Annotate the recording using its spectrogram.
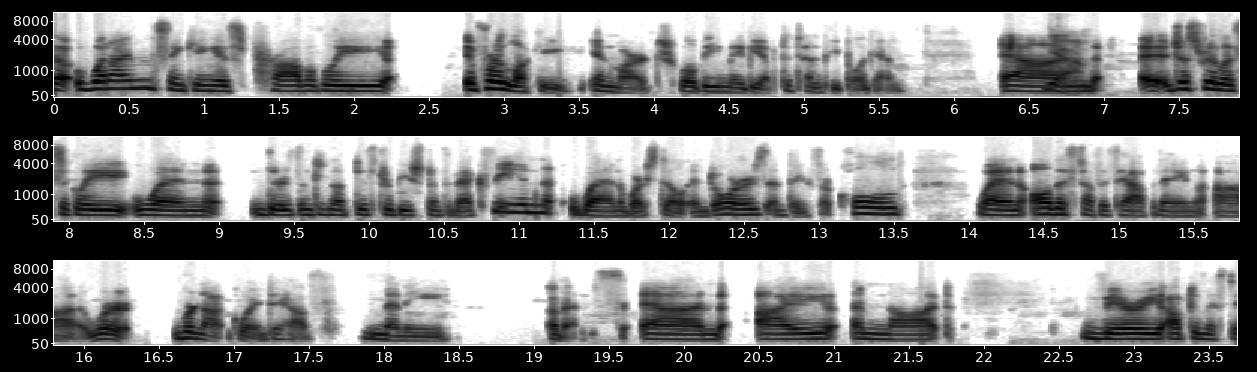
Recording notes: Sound quality was affected due to internet at the time of recording.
